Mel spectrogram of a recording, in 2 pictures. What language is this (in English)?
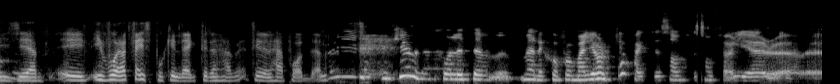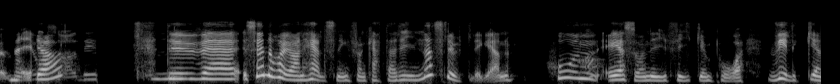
Swedish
